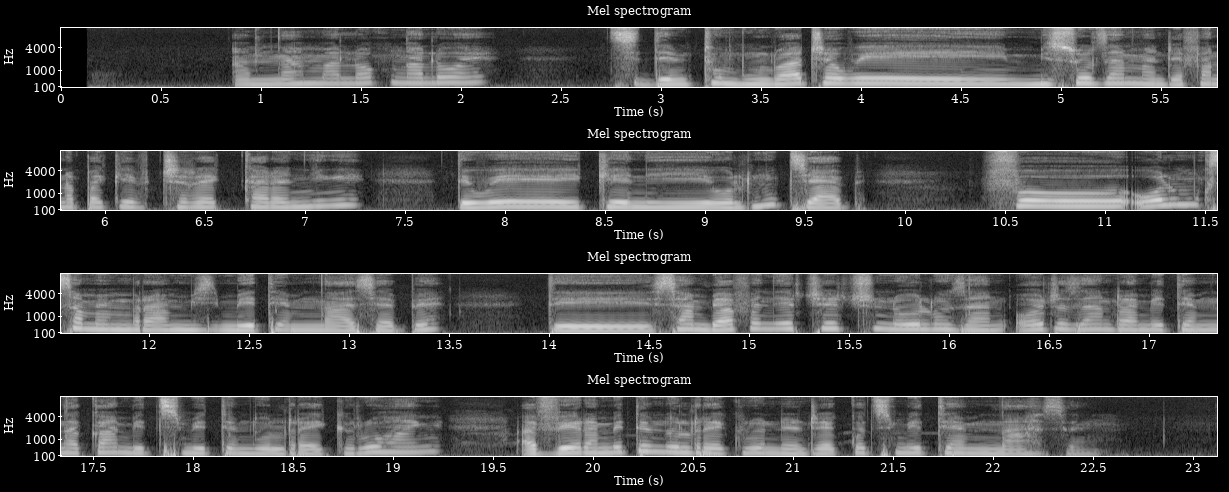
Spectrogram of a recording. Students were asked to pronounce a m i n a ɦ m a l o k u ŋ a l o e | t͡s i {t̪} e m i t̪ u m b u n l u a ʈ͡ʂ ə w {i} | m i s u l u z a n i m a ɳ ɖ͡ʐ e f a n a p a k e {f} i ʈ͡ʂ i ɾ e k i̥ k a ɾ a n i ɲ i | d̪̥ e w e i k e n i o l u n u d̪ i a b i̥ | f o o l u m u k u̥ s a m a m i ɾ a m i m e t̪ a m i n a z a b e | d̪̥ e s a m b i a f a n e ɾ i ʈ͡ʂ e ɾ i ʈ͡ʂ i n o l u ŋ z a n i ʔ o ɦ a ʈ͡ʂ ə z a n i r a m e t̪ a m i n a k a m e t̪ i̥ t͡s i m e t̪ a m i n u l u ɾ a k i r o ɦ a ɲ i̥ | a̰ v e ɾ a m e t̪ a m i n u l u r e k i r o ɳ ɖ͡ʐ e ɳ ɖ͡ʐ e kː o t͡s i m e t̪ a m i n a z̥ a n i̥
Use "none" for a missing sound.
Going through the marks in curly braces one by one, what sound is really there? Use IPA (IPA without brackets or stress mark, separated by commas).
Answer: d̪, e, v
